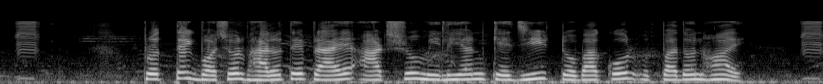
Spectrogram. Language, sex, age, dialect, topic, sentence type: Bengali, female, 25-30, Standard Colloquial, agriculture, statement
